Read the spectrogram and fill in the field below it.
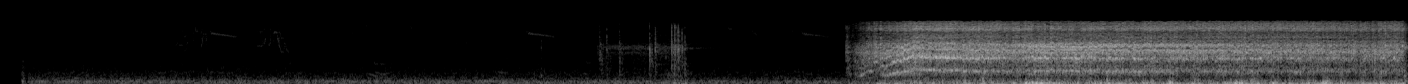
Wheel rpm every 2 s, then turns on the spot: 0, 0, 0, 10, 60, 170, 160.
none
